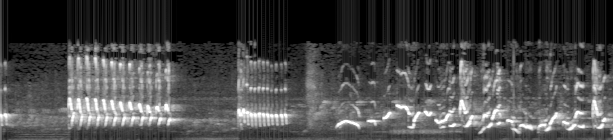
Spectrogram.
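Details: Caged white-rumped shama in full, energetic song with mimicked phrases: two fast high rattling trills separated by a short pause, then a long string of varied, sweeping whistled notes.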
